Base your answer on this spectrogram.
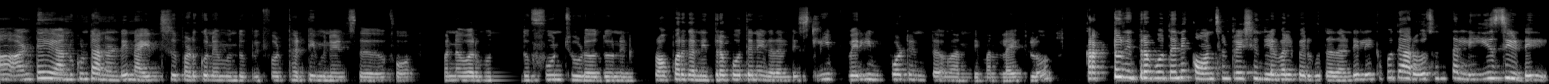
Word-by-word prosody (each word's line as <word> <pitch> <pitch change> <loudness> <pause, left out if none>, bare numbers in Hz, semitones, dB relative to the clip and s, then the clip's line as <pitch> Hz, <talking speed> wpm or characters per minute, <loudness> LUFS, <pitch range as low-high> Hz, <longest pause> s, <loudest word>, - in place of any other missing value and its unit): ఆ! 230 - +2 0.2
అంటే 240 +6 -1 0.2
అనుకుంటానండి. 230 -3 0
నైట్స్ 190 +2 -2
పడుకునే 200 0 -1
ముందు 185 0 -2
బిఫోర్ 185 +1 -6
30 195 +1 -3
మినిట్సు, 180 -1 -4 0.2
ఫో 170 - -5 0.4
1 190 0 -2
అవర్ 190 0 +2
ముందు 185 0 -8
ఫోను 220 +1 -1
చూడద్దు 185 -2 +1
నేను, 175 -1 -5 0.2
ప్రాపర్‌గా 215 +3 +2
నిద్రపోతేనే 215 +1 +1
కదండీ! 180 +1 -2
స్లీప్ 240 +5 -6
వెరీ 210 +1 +2
ఇంపార్టెంట్ 220 -2 -3 0.2
అండి 165 -1 -7
మన 170 0 -7
లైఫ్‌లో. 170 +2 -2 0.5
Correct 275 +4 +5
నిద్రపోతేనే 300 0 +4
concentration 275 0 +1
level 230 0 +2
పెరుగుతదండి. 200 -1 +1
లేకపోతే 285 +6 -4
ఆ - - +7
రోజంతా 270 +4 -1
లేజీ 285 +6 +3
డే. 410 - +3
215 Hz, 135 wpm, -21 LUFS, 185-250 Hz, 0.5 s, ఆ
